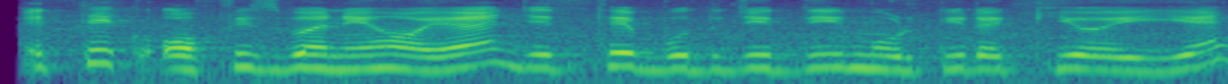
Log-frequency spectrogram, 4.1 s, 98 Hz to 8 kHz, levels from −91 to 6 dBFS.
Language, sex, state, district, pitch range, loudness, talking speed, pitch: Punjabi, female, Punjab, Pathankot, 220-240 Hz, -17 LUFS, 205 wpm, 230 Hz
